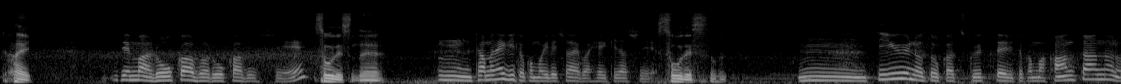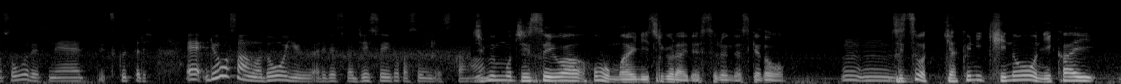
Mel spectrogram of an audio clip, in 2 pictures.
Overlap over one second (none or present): none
